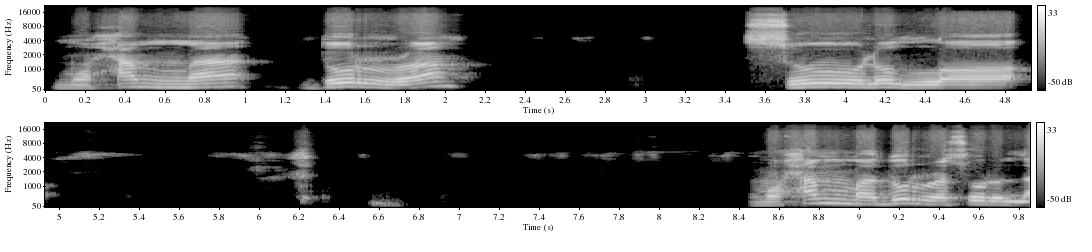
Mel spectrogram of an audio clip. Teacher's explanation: یہاں پر ادغام ہوگا لیکن بغیر غننے کے۔ میں نے آپ کو بتایا کہ را اور لام میں را حروف یرملون میں سے ہے لیکن یہاں پر جب ادغام ہم کریں گے تو بغیر غننے کا کریں گے۔ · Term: ادغام بغیر غننے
